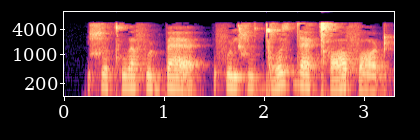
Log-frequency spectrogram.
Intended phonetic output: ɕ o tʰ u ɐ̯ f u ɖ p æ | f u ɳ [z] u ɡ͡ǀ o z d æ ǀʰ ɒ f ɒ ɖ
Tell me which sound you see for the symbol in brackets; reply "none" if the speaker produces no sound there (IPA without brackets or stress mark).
ɕ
